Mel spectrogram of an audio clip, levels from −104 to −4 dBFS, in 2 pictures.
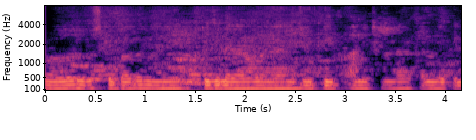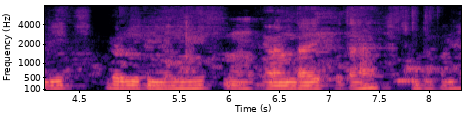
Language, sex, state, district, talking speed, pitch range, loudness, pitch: Hindi, male, Bihar, Darbhanga, 160 wpm, 115-120 Hz, -38 LUFS, 120 Hz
